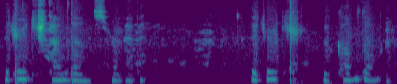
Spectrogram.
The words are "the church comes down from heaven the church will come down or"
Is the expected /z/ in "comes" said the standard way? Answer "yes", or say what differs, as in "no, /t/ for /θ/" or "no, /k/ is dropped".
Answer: no, /z/ is dropped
